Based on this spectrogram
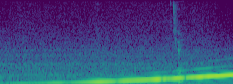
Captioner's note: frequency sweep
